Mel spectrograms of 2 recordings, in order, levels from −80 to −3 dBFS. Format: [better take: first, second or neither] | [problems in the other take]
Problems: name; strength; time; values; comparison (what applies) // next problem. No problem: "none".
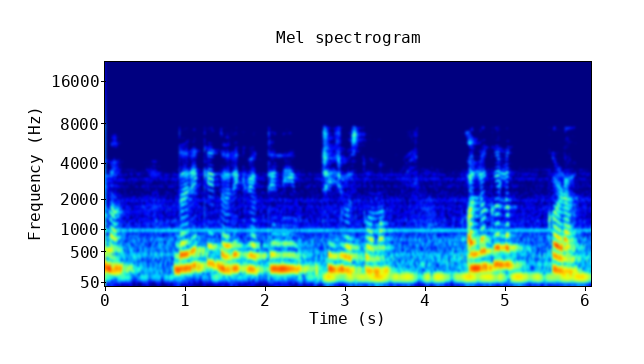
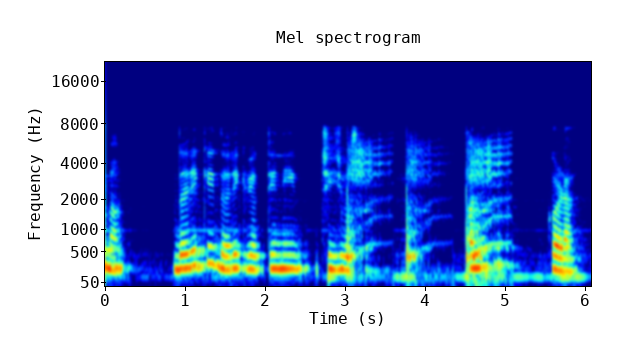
first | noise reduction (neural mask model RNNoise)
